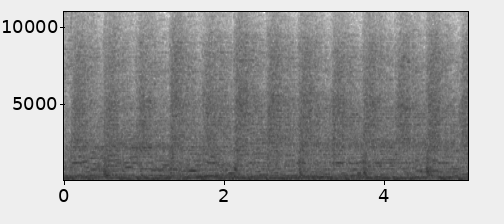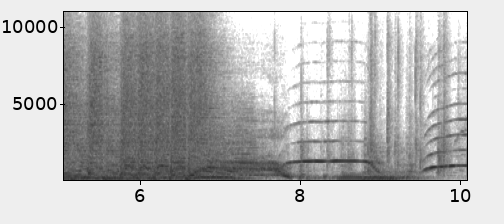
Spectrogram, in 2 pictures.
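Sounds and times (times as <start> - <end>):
live metal band playing: 0.0 - 7.8.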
